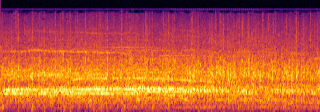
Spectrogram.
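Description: Studio audience at a televised singing reality show, an elimination episode of X Factor India, breaks into steady, dense applause with faint cheering, sustained and fairly loud throughout.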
